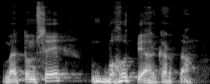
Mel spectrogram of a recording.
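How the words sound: The word बहुत carries the stress. The amount of love is very great. "बहुत प्यार करने पर मैंने जोड़ दिया।"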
